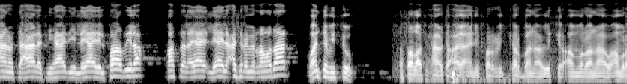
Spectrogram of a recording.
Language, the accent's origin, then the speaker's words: Arabic; Sudan; والحمد لله هذه عندنا في السودان يا أخواننا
